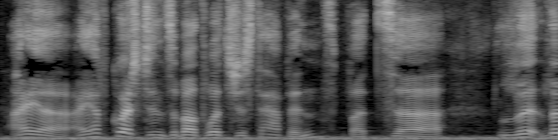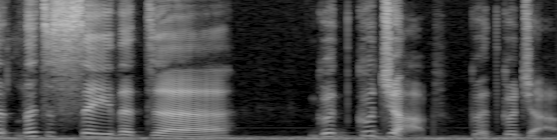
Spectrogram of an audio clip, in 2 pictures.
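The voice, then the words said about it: Unidentified put-on accent. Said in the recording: “I still don't know what accent this is”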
